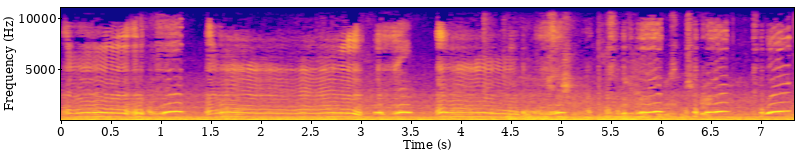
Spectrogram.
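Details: Inspiratory stridor in a 15-day-old full-term baby with suprasternal and intercostal retractions, severe chest indrawing and desaturation, increased with crying and feeding; case listing congenital laryngomalacia, laryngeal nerve palsy, vascular ring as causes.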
